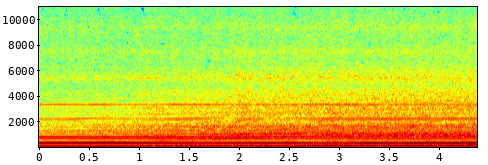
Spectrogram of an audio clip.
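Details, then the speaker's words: Jenn-Air microwave on a 30-second full-power test with a cup of water: steady low mains hum with faint tones, but the water stays stone cold. Magnetron failure, no heating. "me it sounds like it's humming I don't know I'm going to tap it to me it's got a home-like it's running I was trying to run but it's not getting hot check my water stone cold"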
